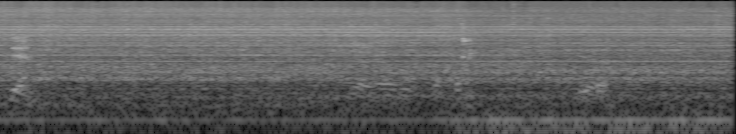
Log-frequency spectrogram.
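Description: A gas furnace burner lights and runs on a no-heat service call. It makes a steady, loud roaring hum with a low drone underneath, and a voice is faintly heard nearby.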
